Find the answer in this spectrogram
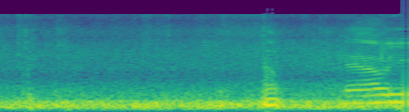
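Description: Indistinct murmur of several people talking at once, heard as a muffled low rumble, with one voice coming up clearly near the end.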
